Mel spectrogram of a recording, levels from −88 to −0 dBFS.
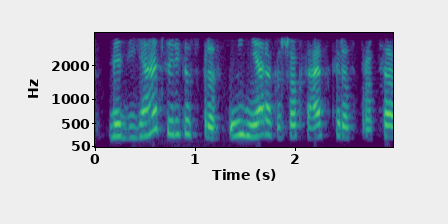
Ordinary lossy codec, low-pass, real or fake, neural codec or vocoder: AAC, 32 kbps; 3.6 kHz; real; none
